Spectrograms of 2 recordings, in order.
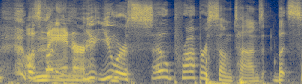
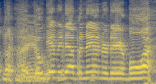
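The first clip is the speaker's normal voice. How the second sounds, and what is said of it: Put-on Southern accent. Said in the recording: “some of your isms come off so southern”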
